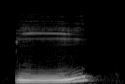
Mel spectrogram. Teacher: Em Piauí, este hiato está em posição oxítona.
